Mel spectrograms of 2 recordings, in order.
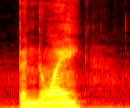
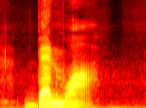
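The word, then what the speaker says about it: Benoît: first to invent something benoi mandelbrot polish born mathematician well let me correct the pronunciation of his first name it's benois mandle BR I only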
